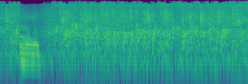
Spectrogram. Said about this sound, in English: So, man, give those kids just a round of applause.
